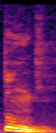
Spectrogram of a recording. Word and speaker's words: Zedong: corrente de pronunciar porque na escola me ensinaram Tung e hoje eu ouço zedong Hã Tem até toda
